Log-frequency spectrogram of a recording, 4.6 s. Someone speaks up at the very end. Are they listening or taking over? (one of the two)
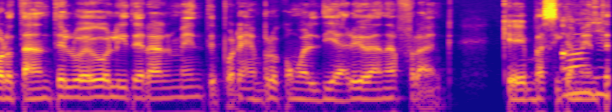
listening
